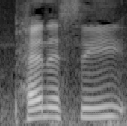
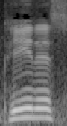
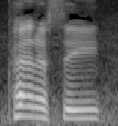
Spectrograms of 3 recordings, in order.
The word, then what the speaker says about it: Pennisi: It got chippy between Barako's Mick Pennisi. It is spelled P-E-N-N-I-S-I, so it is not penis.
